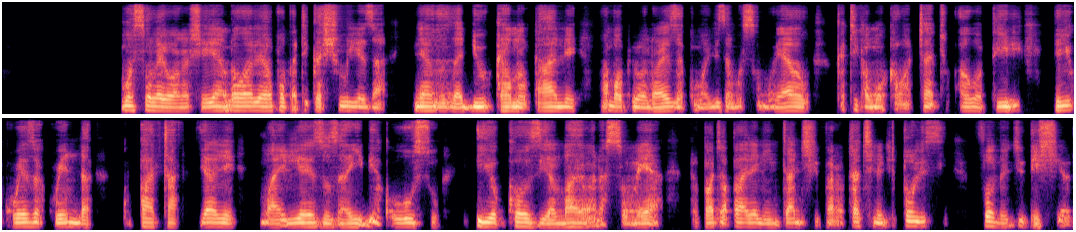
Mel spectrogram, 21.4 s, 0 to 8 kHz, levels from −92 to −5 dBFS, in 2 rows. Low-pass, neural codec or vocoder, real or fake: 7.2 kHz; codec, 24 kHz, 1 kbps, SNAC; fake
